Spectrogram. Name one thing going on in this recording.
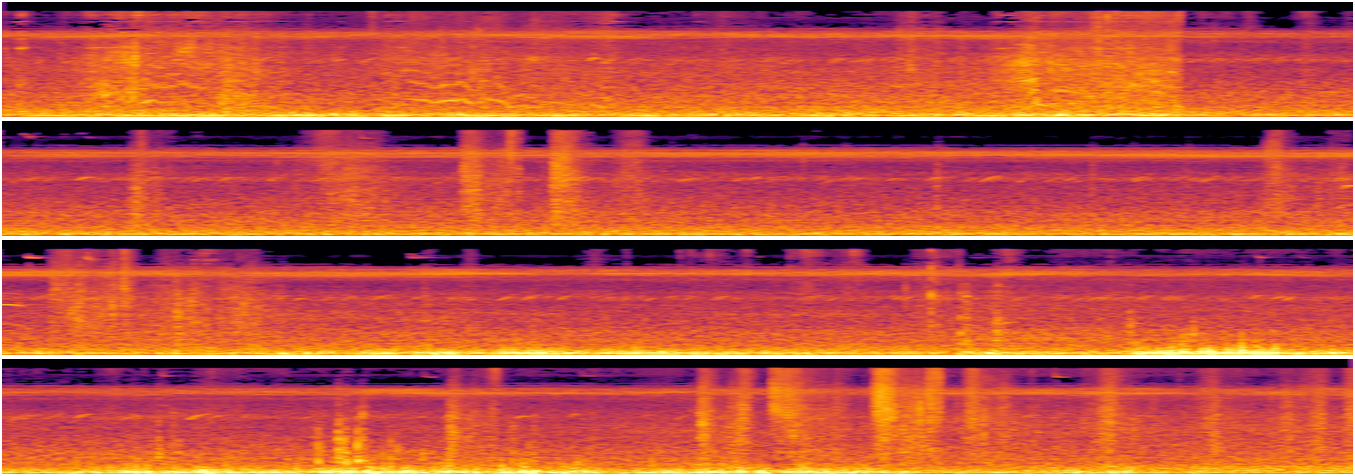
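Tent fabric rustles and flaps as it is handled.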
